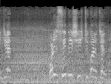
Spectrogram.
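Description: A woman speaking. There is a pause of under a second near the start, in which a steady outdoor background noise is heard.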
